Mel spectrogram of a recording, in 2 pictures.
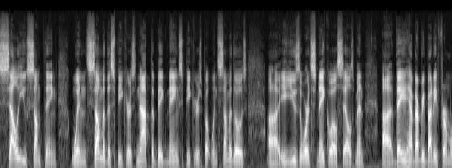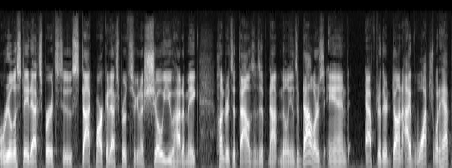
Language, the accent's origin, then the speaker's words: English; St. Louis, Missouri, United States; From my hometown, St. Louis.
